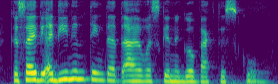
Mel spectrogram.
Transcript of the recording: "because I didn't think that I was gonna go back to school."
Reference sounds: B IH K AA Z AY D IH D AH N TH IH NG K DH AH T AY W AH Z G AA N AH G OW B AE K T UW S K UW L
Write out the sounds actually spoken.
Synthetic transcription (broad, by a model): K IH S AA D AY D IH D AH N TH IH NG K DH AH T AY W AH S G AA N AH G OW B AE K T UW S K UW L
